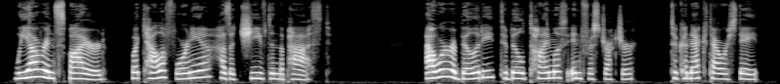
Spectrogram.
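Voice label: American English, child; voice over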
